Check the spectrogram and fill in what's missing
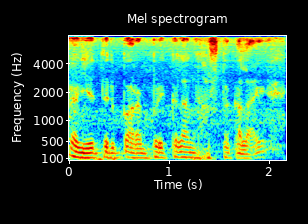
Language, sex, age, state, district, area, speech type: Marathi, male, 60+, Maharashtra, Yavatmal, urban, spontaneous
